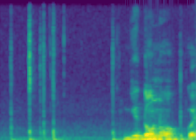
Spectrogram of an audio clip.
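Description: Typing on a computer keyboard: a few quick, separate keystroke clicks in the first second. About a second and a half in, a man's voice starts and is the loudest sound.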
